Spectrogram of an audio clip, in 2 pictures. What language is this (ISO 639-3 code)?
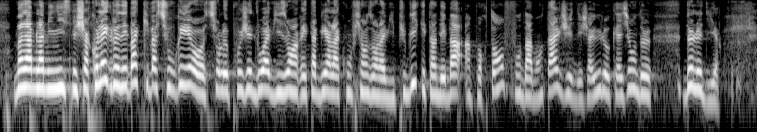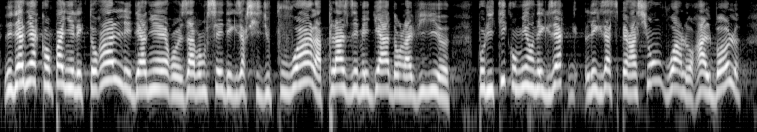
fra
